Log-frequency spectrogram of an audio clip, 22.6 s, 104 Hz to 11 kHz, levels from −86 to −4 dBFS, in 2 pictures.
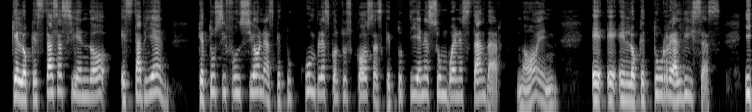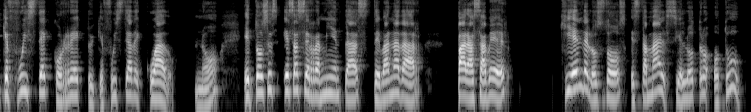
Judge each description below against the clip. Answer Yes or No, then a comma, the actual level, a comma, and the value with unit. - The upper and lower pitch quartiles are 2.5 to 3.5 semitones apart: No, average, 4.1 semitones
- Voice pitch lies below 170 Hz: No, high, 205 Hz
